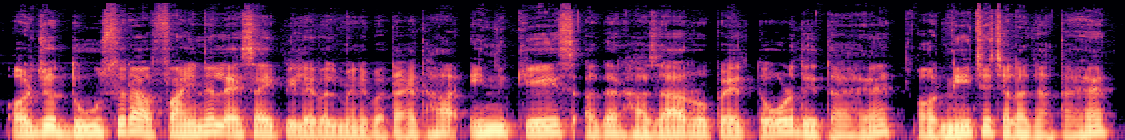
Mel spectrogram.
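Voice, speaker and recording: A man's voice: mid-range voice, dark tone. A man with an Indian accent walking through a stock chart in a casual, explanatory way, often checking in with his listeners. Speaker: stock market educator.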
